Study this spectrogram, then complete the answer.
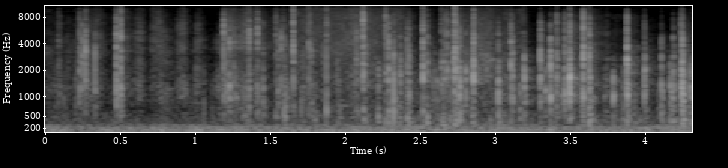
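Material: Paper.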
